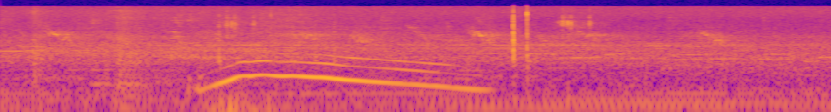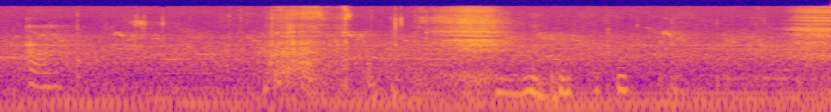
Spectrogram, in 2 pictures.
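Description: A toddler squeals and babbles close by.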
